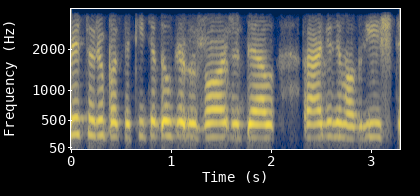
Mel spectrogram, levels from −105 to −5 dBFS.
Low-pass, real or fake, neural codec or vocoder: 3.6 kHz; fake; codec, 16 kHz, 2 kbps, FunCodec, trained on Chinese and English, 25 frames a second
